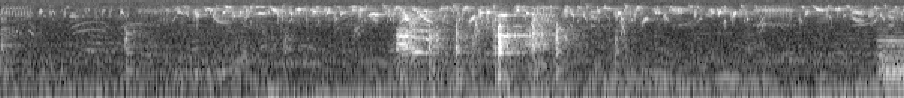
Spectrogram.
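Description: Birds chirping and twittering, many small high calls, with a short noisy burst and a sharp click about three seconds in.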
